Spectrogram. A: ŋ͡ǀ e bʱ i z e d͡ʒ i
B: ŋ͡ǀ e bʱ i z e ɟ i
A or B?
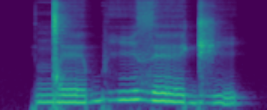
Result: A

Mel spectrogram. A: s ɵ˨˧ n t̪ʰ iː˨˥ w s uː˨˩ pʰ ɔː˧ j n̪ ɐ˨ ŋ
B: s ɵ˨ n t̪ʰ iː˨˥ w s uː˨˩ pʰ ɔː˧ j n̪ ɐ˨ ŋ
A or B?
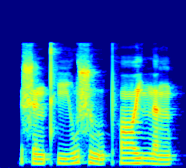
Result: B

